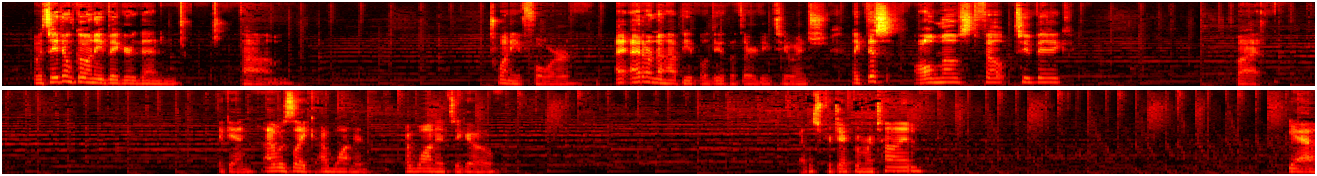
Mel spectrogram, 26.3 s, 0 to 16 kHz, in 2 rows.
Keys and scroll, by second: 19.1 ctrl+d.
